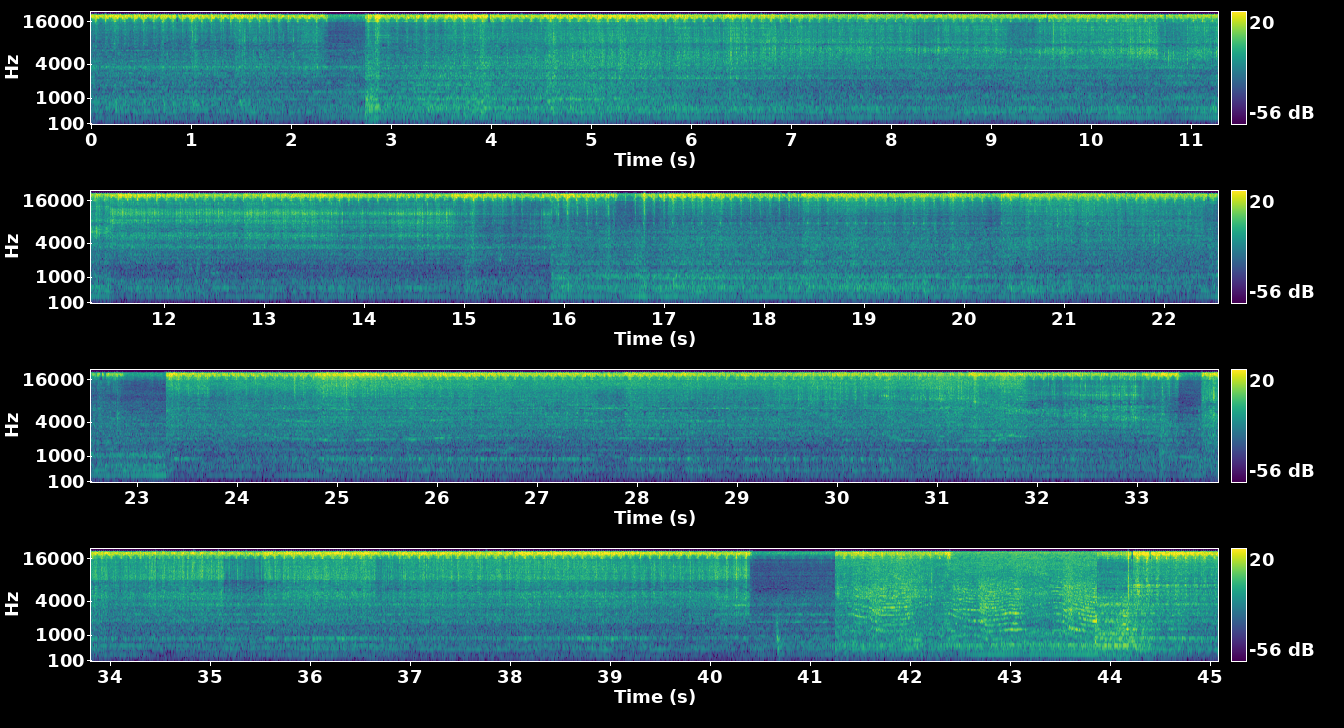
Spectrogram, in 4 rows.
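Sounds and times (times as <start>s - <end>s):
motor hum: 41.3s - 45.0s
power tool rasping wood: 41.3s - 45.0s.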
